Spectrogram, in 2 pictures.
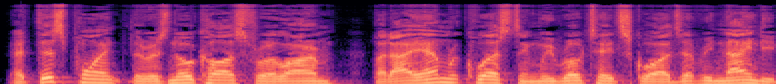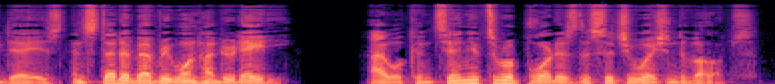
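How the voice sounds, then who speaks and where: An actor playing a stern, steady male Marine sergeant, giving a firm, formal audio report in a video game. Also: on the low side, no room sound, clean studio sound, lightly acted. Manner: firm, formal, matter-of-fact.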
